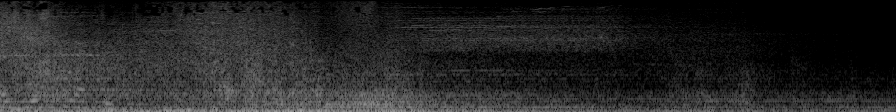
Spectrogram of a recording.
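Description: A loud game explosion rumbles and fades.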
